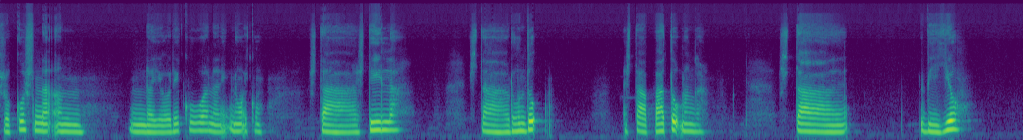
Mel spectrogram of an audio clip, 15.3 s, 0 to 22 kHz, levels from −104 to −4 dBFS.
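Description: There are no technical faults to describe in this speech.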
